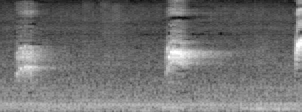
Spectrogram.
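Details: Red-whiskered bulbul giving two harsh, buzzy notes about a second and a half apart, each sliding down slightly and trailing off, with a third note starting at the end, over a faint steady low hum.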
